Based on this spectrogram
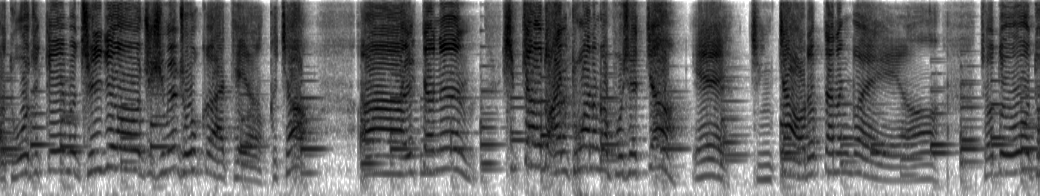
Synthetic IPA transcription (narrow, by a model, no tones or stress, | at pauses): atoʌd͡ʑuk͈emʌt͡ɕɯʎɡʌd͡ʑuɕ̬ʰimjʌnt͡ɕoɯɭk͈ʌk͈atʰe̞jokɯt͡ɕʰo | aiɭt͈anɯnɕʰip̚t͡ɕ͈aɡadoantʰoŋɦanɯnɡʌt̚poɕ̬ʰʌt̚t͡ɕ͈oje̞t͡ɕint͡ɕ͈aʌɾjʌp̚t͈anɯnɡʌe̞jot͡ɕʌdot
